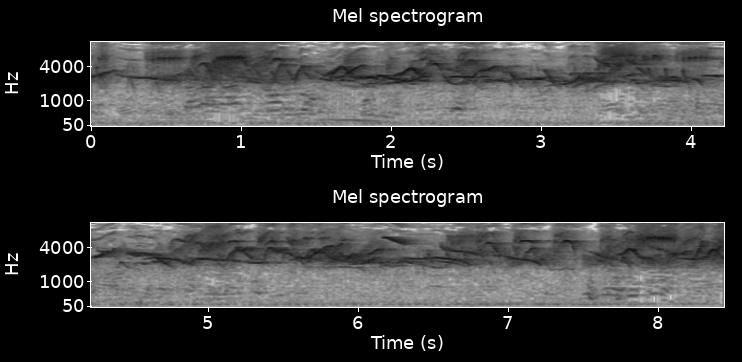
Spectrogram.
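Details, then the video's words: A champion contest Olive-winged Bulbul at a bird event in Singkawang delivers a rapid, unbroken stream of bright, high warbles and chattering twitters, with other birds and faint voices in the background. "SUARA BURUNG | Besetan Kapas Tembak"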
